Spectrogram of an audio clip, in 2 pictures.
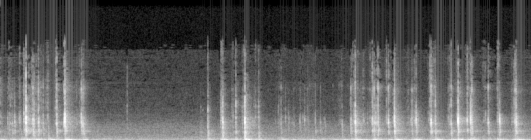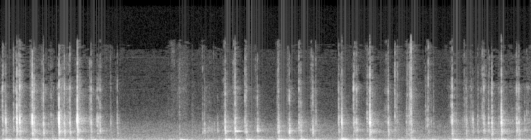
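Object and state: Plastic mechanical keyboard.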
